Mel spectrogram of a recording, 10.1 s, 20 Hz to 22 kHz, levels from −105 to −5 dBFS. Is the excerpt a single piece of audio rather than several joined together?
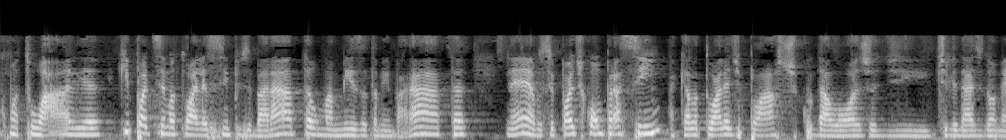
yes; 0 cuts

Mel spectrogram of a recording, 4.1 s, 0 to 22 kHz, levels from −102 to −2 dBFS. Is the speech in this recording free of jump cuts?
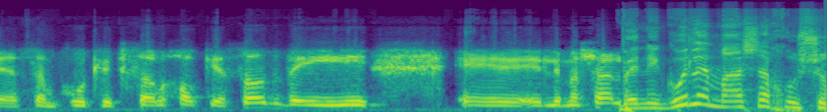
no; 1 cut; at 3.1 s

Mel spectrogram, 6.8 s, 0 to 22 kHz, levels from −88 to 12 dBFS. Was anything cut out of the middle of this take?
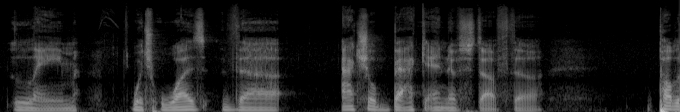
no; 0 cuts

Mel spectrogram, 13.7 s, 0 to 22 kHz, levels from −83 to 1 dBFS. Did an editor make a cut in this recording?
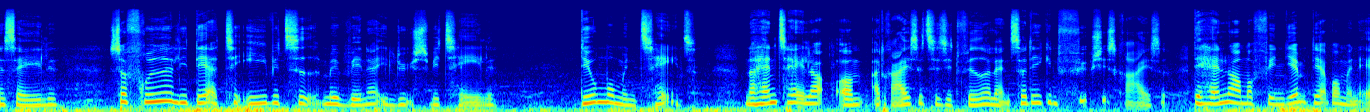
yes; 1 cut; at 11.9 s

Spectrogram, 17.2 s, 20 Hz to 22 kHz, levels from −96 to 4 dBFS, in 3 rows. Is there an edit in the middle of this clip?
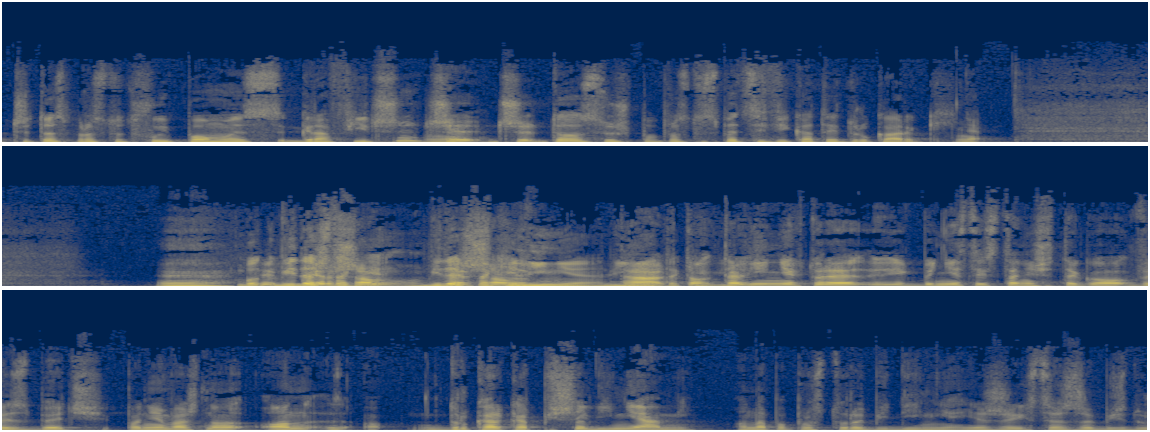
no; 0 cuts

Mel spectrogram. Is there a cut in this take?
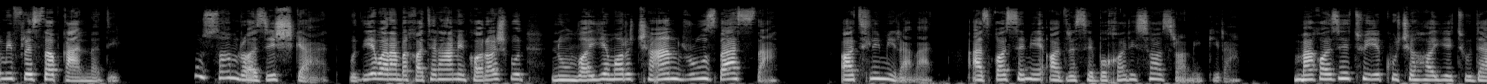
no; 0 cuts

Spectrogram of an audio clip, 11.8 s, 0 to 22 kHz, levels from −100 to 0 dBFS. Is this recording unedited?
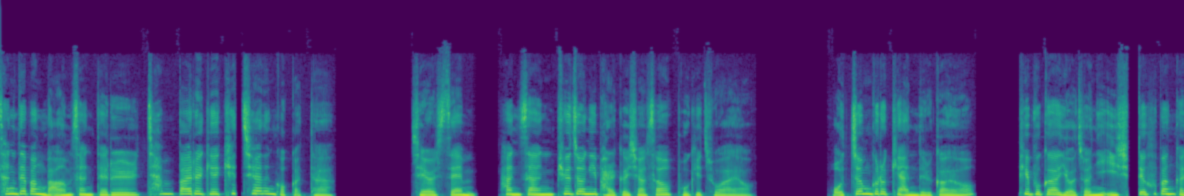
yes; 0 cuts

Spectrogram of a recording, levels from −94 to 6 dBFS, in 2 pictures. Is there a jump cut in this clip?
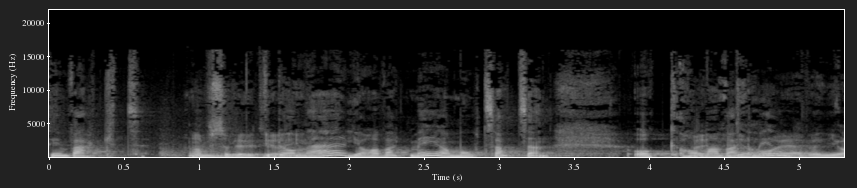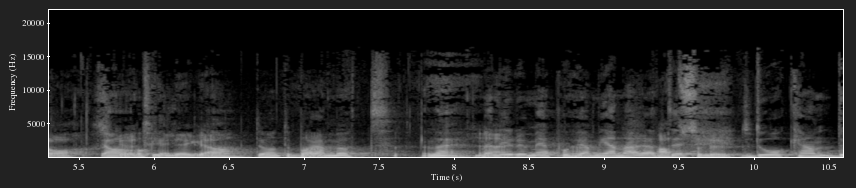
yes; 1 cut; at 1.9 s

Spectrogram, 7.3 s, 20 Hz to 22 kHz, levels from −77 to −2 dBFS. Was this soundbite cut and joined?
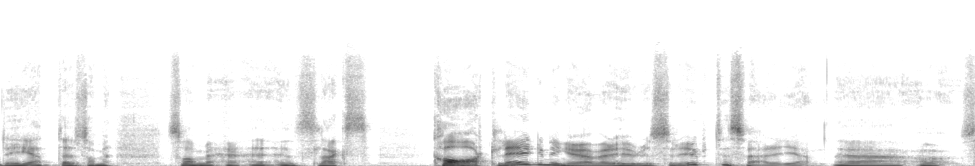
no; 0 cuts

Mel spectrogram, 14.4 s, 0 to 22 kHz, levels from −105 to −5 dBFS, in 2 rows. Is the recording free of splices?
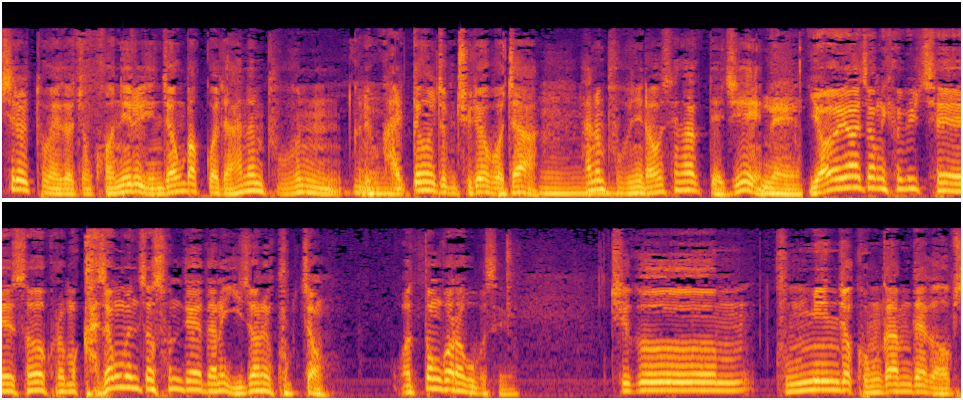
no; 1 cut; at 6.0 s

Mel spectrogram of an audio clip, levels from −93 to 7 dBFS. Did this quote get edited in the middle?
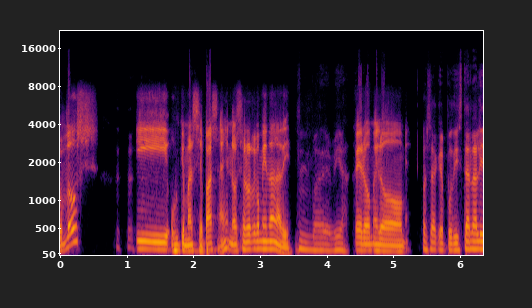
yes; 1 cut; at 5.2 s

